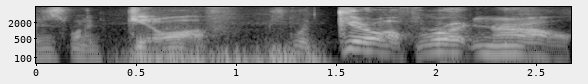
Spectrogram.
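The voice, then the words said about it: Weird put-on voice. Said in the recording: “This is a weird voice you're doing.”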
